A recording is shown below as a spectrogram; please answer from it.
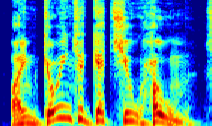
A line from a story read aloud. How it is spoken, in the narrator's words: snapped Tiffany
